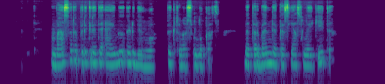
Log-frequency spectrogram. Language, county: Lithuanian, Vilnius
